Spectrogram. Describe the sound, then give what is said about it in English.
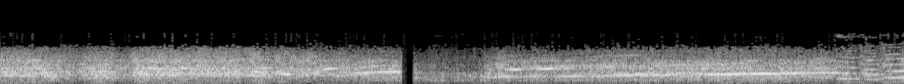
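A loud car engine revs hard, cuts out for an instant, then roars again with its pitch climbing steadily as the car accelerates and drives out of a garage. “When I get out of the garage, you duck down. If they try to stop us, I'll run them down.”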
